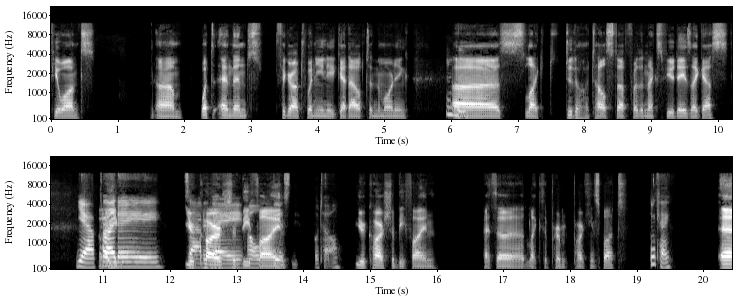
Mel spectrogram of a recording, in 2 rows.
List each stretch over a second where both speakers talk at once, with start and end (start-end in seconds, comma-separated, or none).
12.2-13.8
